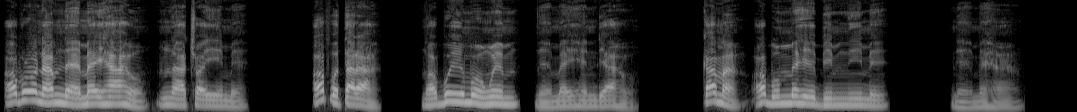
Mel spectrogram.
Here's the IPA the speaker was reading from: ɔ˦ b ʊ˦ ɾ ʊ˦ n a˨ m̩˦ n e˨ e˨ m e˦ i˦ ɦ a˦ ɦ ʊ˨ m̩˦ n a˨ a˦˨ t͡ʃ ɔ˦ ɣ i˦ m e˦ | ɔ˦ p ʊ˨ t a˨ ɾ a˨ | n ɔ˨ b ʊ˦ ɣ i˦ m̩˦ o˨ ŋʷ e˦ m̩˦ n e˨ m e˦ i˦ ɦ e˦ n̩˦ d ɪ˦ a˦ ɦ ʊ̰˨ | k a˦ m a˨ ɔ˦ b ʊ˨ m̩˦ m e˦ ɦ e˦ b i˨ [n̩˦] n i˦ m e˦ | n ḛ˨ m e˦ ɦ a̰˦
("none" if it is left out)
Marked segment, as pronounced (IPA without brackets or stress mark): m̩˦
